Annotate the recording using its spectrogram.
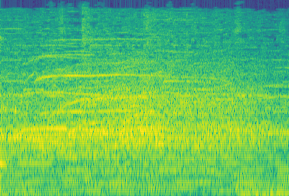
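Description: Arena crowd cheering and whooping over background music, the cheers fading near the end.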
